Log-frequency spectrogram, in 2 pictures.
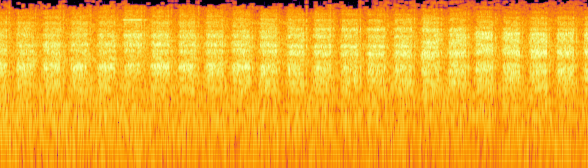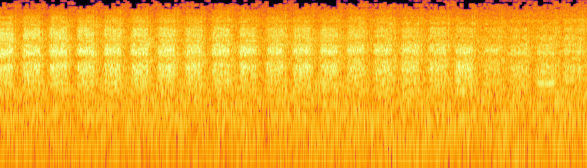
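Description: Spirit box, a radio scanning rapidly through stations: steady chopping static and fragments of broadcast, cutting in and out a few times a second.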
